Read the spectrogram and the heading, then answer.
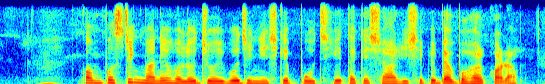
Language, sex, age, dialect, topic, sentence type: Bengali, female, 18-24, Northern/Varendri, agriculture, statement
